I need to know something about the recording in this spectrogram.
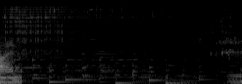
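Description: Soft background music, a few low held notes that grow quieter until they are barely audible.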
